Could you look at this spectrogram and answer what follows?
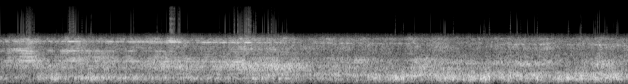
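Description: Jet engines of a Boeing 747 rolling out on the runway after landing: a steady, loud jet noise with a high whine running through it.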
